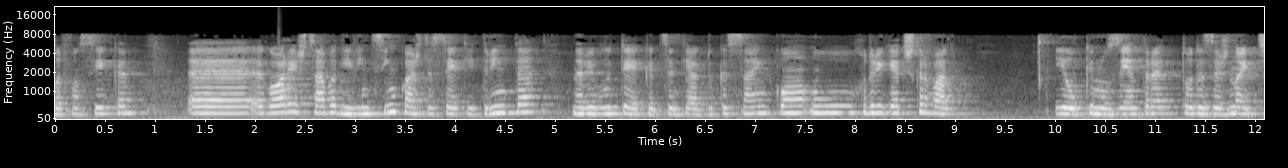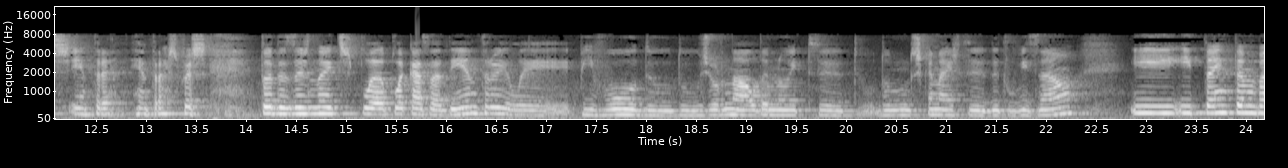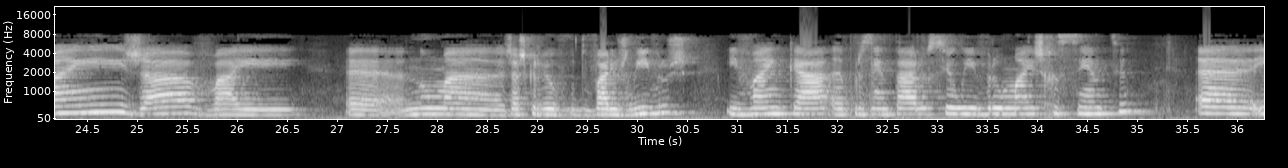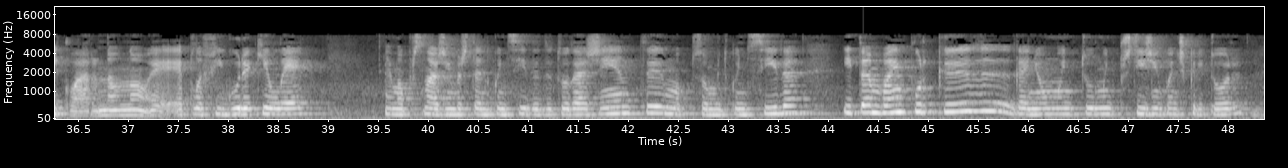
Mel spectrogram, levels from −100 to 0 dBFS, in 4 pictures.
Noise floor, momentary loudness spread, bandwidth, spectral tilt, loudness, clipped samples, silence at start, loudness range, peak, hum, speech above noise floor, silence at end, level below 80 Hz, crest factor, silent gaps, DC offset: -39 dBFS; 9 LU; 8.2 kHz; -4.5 dB/octave; -16 LUFS; under 0.1%; 0 s; 4 LU; 0 dBFS; none; 23 dB; 0 s; -42 dBFS; 16 dB; none; under 0.1%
